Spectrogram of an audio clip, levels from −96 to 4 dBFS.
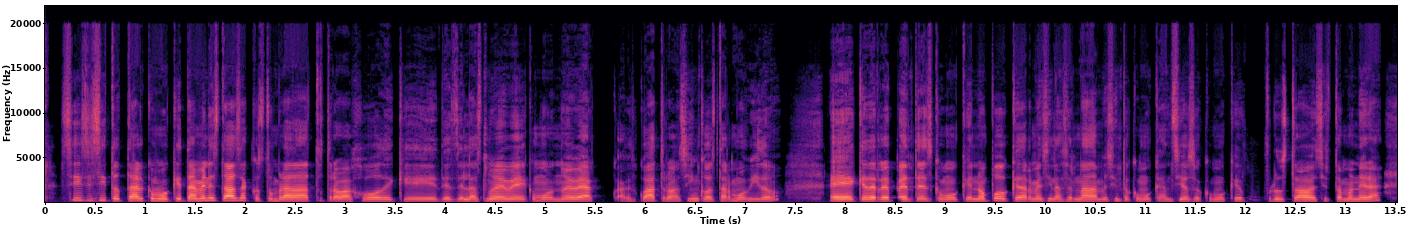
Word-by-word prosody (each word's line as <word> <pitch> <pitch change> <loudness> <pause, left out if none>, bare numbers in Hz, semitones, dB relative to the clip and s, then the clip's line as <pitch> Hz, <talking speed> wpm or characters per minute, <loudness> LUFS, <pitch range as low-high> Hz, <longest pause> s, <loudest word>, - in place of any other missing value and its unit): Sí, 260 0 -4
sí, 245 - -6
sí, 255 +2 -1
total, 215 0 +2
como 210 -3 -1
que 205 0 -1
también 220 +4 +4
estabas 245 -1 +6
acostumbrada 200 -4 +2
a - - -1
tu - - -13
trabajo 185 +2 0
de 180 -2 -4
que 165 -1 -4
desde 175 +1 -4
las 170 0 -1
9, 200 -1 +2
como 185 -1 -5
9 195 0 +2
a 185 - +4
c 185 - -31 0.2
a - - -8
cuatro, 200 -1 +1
a - - -4
5, 205 -1 -3
estar 195 +1 -4
movido, 195 - -5 0.5
eh, 200 -3 +6
que 195 - +2
de 190 - +7
repente 190 +1 +2
es 195 - -4
como 190 -2 -4
que: 180 - -5
"No 205 +3 0
puedo 225 -1 +2
quedarme 195 0 0
sin 205 -2 -5
hacer 180 +3 -6
nada. 195 -1 +3
Me 175 0 -7
siento 190 +3 -8
como 180 -2 -7
que - - -10
ansioso, 185 +1 -4
como 170 -1 -9
que 170 -1 -7 0.2
frustrado 185 +1 +1
de 185 - +1
cierta 190 +1 -5
manera". 185 +2 0
195 Hz, 225 wpm, -27 LUFS, 185-205 Hz, 0.5 s, de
